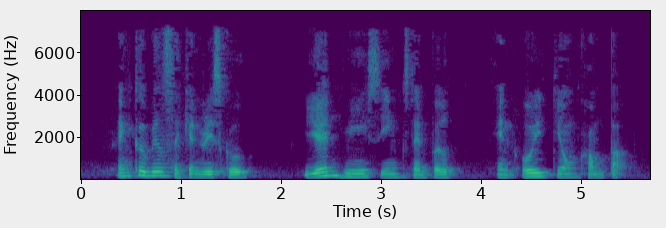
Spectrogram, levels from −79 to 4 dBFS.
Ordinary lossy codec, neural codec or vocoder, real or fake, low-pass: MP3, 32 kbps; codec, 16 kHz, 2 kbps, X-Codec, WavLM features, trained on Multilingual LibriSpeech; fake; 7.2 kHz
